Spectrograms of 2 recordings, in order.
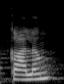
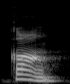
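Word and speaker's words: calm: जब भी vowel A, O and U इनके बाद L लेटर आता है तो वो साइलेंट हो जाता है। एज इट इज़ इन काम, इट्स नॉट कालम, काम।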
